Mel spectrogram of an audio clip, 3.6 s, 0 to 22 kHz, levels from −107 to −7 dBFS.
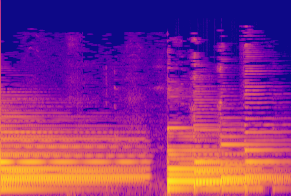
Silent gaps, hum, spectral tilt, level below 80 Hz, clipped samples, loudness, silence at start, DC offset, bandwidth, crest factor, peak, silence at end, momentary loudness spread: none; none; -8.5 dB/octave; -54 dBFS; under 0.1%; -21 LUFS; 0 s; under 0.1%; 11 kHz; 16 dB; -4 dBFS; 0 s; 12 LU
